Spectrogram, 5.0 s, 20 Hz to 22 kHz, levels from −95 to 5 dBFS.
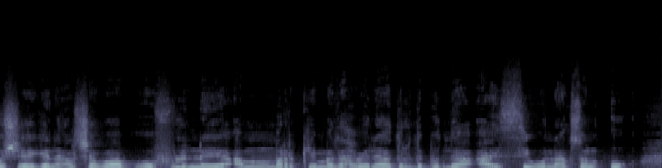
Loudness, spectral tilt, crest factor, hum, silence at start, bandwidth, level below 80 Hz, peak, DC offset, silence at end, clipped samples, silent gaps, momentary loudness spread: -40 LUFS; -5 dB/octave; 16 dB; none; 0 s; 11.5 kHz; -72 dBFS; -24 dBFS; under 0.1%; 0 s; under 0.1%; none; 6 LU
